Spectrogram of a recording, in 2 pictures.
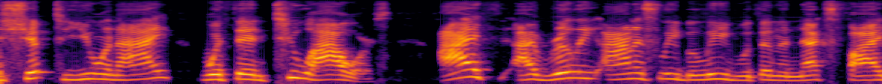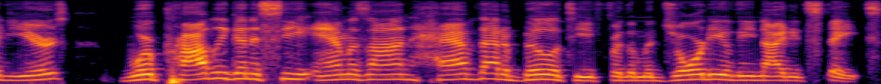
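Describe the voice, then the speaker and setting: Energetic and high-pitched, a man speaks with ordinary pitch variation in a dry, close recording with no echo. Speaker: online seller and business coach. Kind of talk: live webinar presentation. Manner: fast. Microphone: sounded good despite frozen camera.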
